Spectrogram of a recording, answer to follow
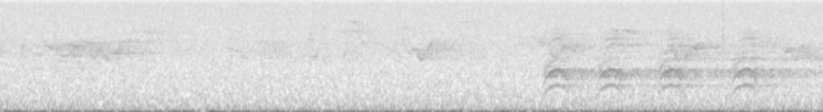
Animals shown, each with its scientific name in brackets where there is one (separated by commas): American Crow (Corvus brachyrhynchos), Red-eyed Vireo (Vireo olivaceus)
